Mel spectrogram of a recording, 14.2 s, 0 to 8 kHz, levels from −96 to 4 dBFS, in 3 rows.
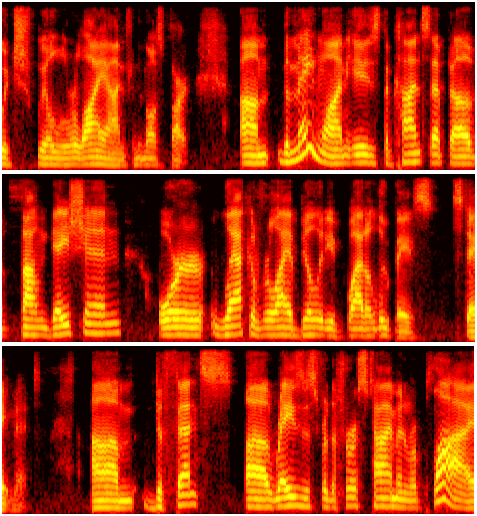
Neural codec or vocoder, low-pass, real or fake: codec, 24 kHz, 3 kbps, HILCodec; 7.2 kHz; fake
